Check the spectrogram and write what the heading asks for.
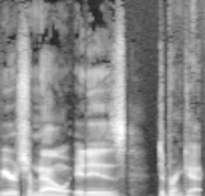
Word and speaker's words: DeBrincat: He says, which young Blackhawk, DeBrincat, oh, I said it right, Hartman, Schmaltz. – you said it right.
